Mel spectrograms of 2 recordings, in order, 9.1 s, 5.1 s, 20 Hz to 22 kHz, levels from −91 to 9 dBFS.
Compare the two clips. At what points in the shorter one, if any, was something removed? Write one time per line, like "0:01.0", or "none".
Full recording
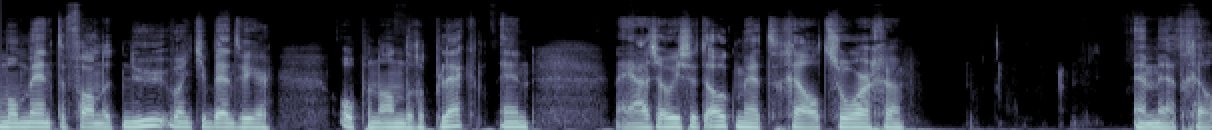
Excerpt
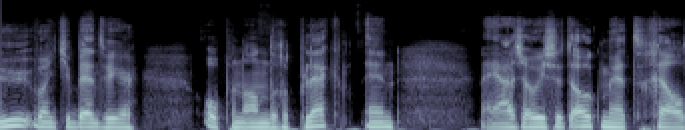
none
